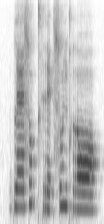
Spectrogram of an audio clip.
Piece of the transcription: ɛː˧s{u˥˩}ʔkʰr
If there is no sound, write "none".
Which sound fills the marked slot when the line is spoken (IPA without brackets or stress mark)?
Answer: u˥˩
